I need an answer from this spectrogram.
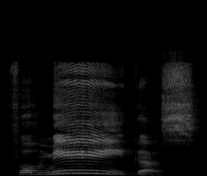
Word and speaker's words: formigas: Formigas. Formigas. Qual foi a sílaba que se esticou aí, que ficou maior? Ó, formigas. Foi o mi, né? Foi a sílaba mi.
